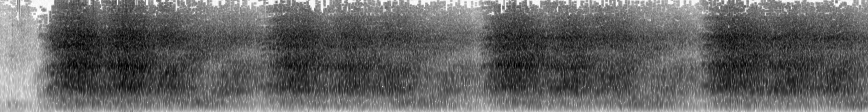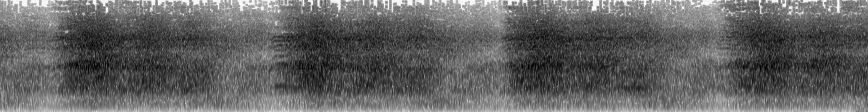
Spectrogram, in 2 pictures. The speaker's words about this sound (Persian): مرگ بر آمریکا که شما فریاد میزنید، اینی که گفتن هرچه فریاد دارید بر سر آمریکا بکشید، یعنی مرگ بر این چیزها.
